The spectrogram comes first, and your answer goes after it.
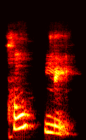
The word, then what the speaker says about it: rouler: Er sounds a, so rouler. Rouler.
